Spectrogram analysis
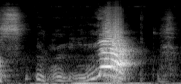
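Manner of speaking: drawn-out build to a loud high burst; dramatic outburst. A narrator's reading. Host telling how the singer lost it, explosive. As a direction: hold back, then explode on the word.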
